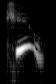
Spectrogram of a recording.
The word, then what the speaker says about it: queue: after the other and it is spelled q u e u e not the alphabet Q Oh we must wait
